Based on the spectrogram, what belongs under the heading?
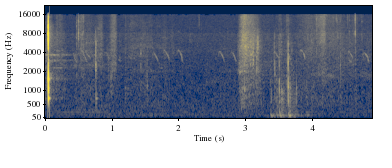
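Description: A bird chirping faintly in short falling notes, repeated throughout. Over it comes handling noise: a click at the very start, then rustling and a couple of dull thuds about three seconds in.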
